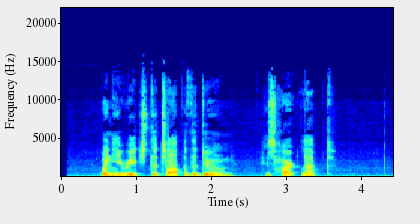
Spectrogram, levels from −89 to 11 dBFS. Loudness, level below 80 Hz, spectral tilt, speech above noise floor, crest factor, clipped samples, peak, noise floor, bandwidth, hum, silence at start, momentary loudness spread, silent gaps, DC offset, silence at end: -23 LUFS; -48 dBFS; -5.5 dB/octave; 24 dB; 18 dB; under 0.1%; -6 dBFS; -46 dBFS; 14 kHz; none; 0.5 s; 11 LU; none; under 0.1%; 0.05 s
